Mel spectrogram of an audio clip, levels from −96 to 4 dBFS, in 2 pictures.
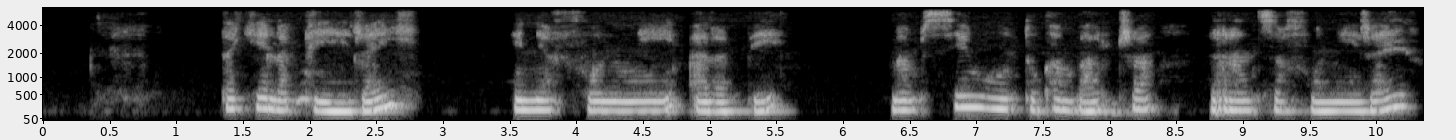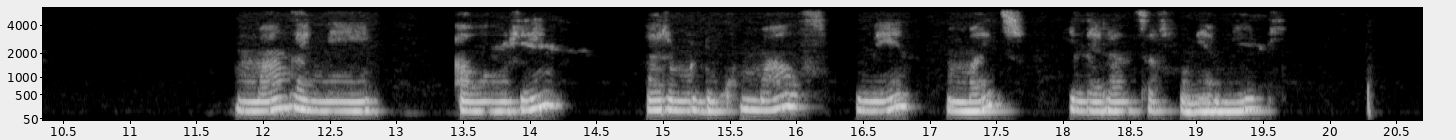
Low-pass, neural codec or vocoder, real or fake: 5.4 kHz; none; real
